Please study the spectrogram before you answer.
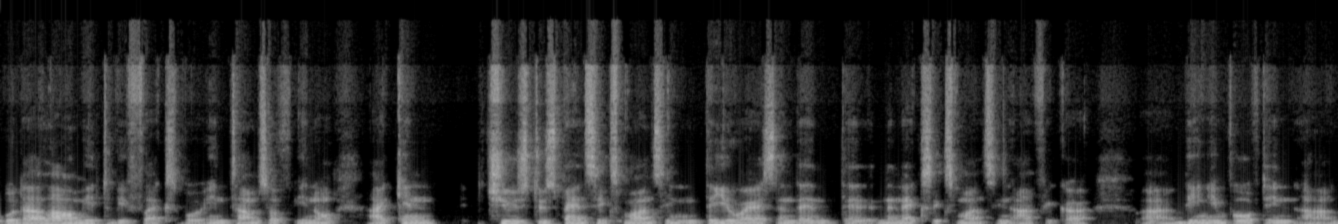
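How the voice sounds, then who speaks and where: A man in his thirties from Kenya, giving an unhurried webinar lecture over a video call and pausing often to think aloud. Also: lowish voice, creaky, fairly bright tone. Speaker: guest presenter.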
